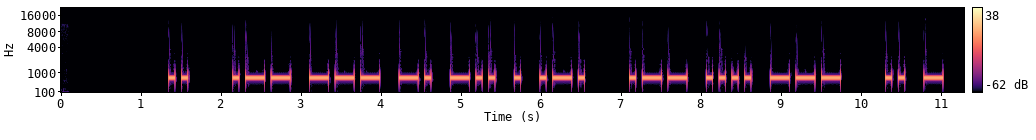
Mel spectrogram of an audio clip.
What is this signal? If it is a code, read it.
Morse code, heard as a keyed tone, about 15 wpm, 700 Hz. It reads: I WONDER WHO IT
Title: Sentences from Top 1000 Words - Review Part 3 - 15wpm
